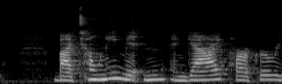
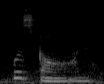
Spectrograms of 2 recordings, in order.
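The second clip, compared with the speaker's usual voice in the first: much softer, lower story ending; fading softly; 5 semitones lower, 16 dB quieter than usual. A narrator's reading. Story closes as the frog vanishes, softer and lower. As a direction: let it fade away gently.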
